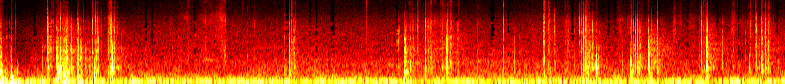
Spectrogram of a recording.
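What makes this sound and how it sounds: A solid green bar of soap, gripped by long red nails, is scraped with a thin metal tool, shaving off crumbly pieces. Repeated short, crisp scraping and crackling bursts sound over a steady low hum.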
